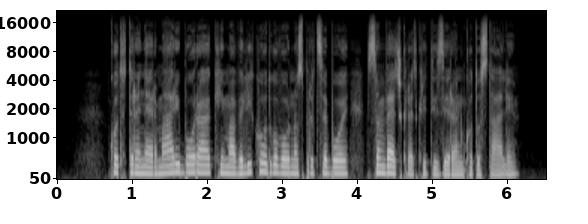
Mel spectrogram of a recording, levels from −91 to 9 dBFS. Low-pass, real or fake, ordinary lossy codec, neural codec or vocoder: 19.8 kHz; real; none; none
